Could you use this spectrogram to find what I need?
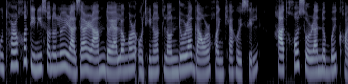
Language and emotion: Assamese, neutral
